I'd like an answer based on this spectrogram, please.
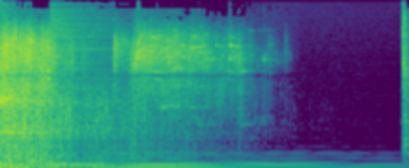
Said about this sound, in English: So we'd like to spend this hour with people's memories of that transformative event that has really become institutionalized in our culture, the car crash.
